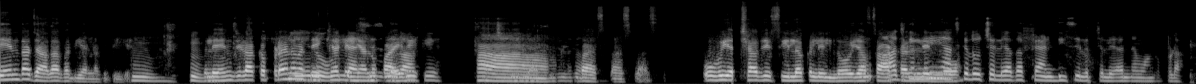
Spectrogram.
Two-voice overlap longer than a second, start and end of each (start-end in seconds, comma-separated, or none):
2.9-4.2, 4.8-6.1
